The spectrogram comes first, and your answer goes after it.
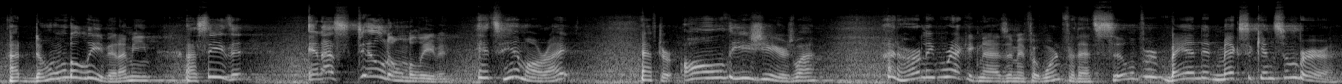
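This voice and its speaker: Man playing a high-pitched, folksy Wild West sheriff. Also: very animated, measured pace. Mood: amazed. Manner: drawling rustic talk with hesitations. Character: folksy old-west sheriff, slow-reasoning, wry. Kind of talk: live radio theatre acting. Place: live performance at a community center. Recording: noisy live stage recording, room rumble.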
